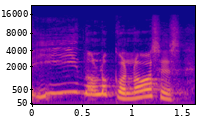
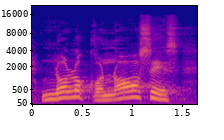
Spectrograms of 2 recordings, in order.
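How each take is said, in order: First: Very high, loud, long squeal into the words; imitated mocking laughter. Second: Slow, stretched-out taunt, louder and raised; teasing disbelief. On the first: Pastor starts laughing at Antonio, imitated mocking laughter. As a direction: mimic someone cracking up, slow and high-pitched. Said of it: "Y se empieza a reír". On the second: Retold or imitated. Pastor teasing Antonio about his companion, teasing disbelief. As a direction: drag it out in mock disbelief. First take, teasing before laughing.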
